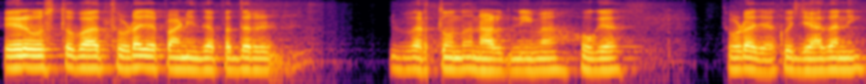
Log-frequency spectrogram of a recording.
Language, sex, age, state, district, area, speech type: Punjabi, male, 45-60, Punjab, Fatehgarh Sahib, urban, spontaneous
